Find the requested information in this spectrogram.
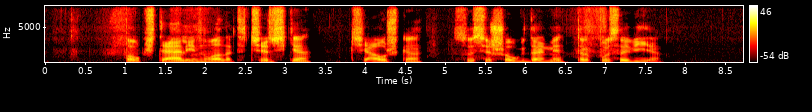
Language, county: Lithuanian, Kaunas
